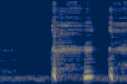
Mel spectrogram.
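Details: Person with cystic fibrosis during a chest workout of bodyweight dips, reporting mucus in the upper lungs and wheezing: three short, loose-sounding coughs in quick succession in a quiet room, a productive cough.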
